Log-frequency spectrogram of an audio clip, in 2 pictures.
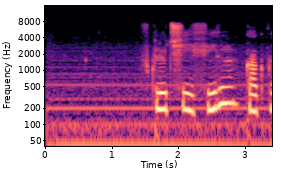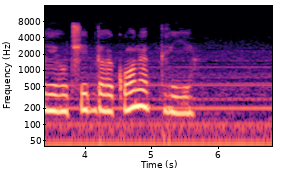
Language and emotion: Russian, neutral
